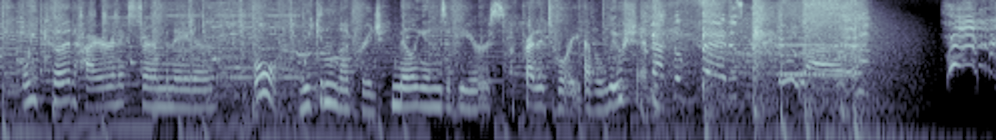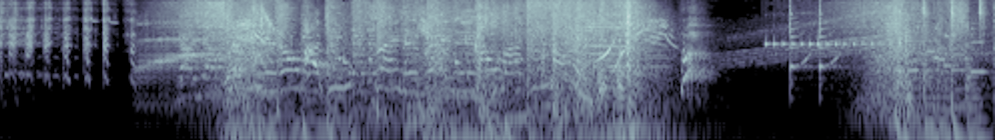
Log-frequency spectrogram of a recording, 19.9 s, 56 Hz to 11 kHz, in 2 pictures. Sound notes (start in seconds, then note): 9.5 laughs; 11.3 growls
